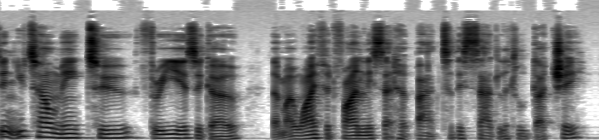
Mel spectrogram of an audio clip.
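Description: A wry male prisoner from a dark storybook tale, acted out by a male reader. His low voice is dry and precise, with florid, theatrical turns of phrase. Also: normal speed, close to an everyday voice. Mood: wry, mocking.

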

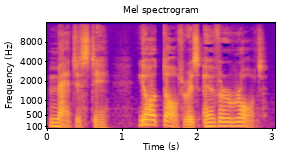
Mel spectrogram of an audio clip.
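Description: A man's voice: mid-range voice, very animated, a little slow, pitched above the performer's own voice. A haughty woman ambassador, acted out by a male reader, lifted well above his natural register. The delivery is formal and smug, swooping with silky menace in storybook villain fashion. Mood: dismissive. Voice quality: smooth, lifted contralto.

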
